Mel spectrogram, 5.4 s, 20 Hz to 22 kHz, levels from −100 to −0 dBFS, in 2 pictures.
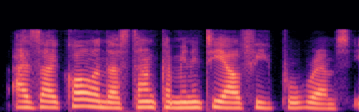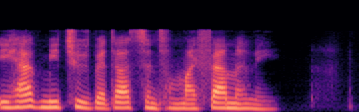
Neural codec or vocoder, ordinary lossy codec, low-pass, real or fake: codec, 16 kHz in and 24 kHz out, 0.4 kbps, LongCat-Audio-Codec, two codebook decoder; none; 7.2 kHz; fake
